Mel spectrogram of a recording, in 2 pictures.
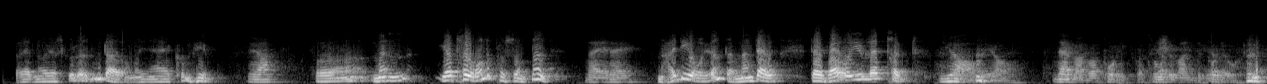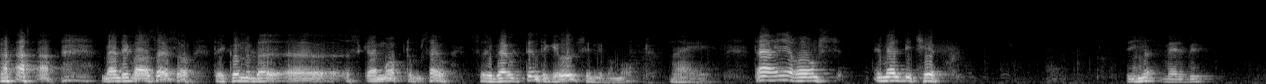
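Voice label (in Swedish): Sankt Olof Skåne, Svenska sagor dialekter; Folkminnen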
